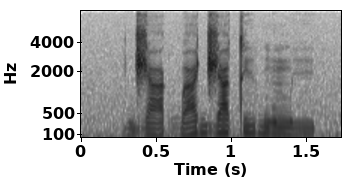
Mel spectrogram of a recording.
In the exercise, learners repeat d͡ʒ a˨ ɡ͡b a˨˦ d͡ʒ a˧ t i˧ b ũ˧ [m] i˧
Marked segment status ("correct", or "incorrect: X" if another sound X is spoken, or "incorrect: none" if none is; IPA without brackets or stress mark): correct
